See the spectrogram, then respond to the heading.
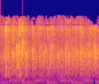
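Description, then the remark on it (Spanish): Steady audience applause at an awards ceremony, dense and continuous clapping from a crowd, fairly loud throughout with a low rhythmic hum running underneath. “Fuerte el aplauso.”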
